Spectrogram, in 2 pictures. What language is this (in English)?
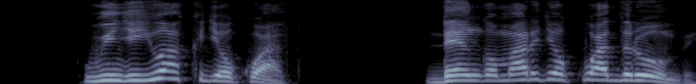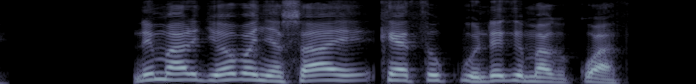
Luo (Kenya and Tanzania)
